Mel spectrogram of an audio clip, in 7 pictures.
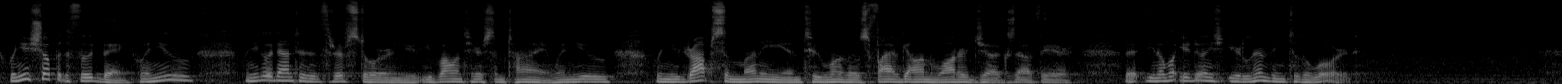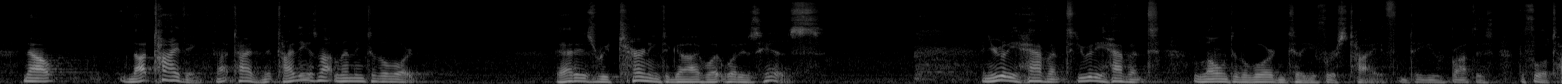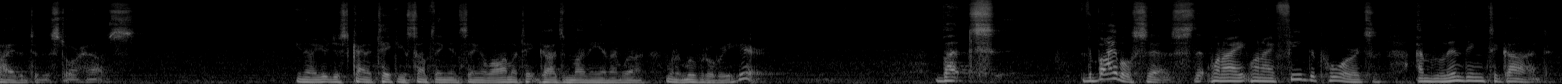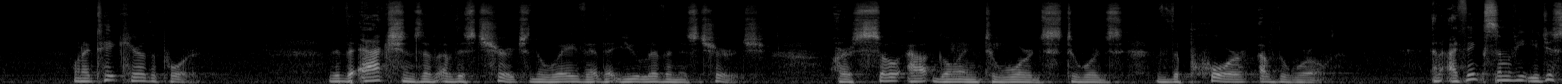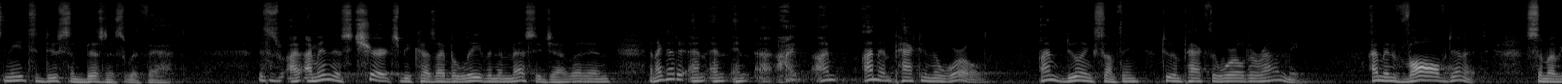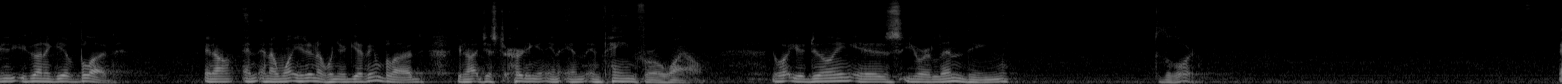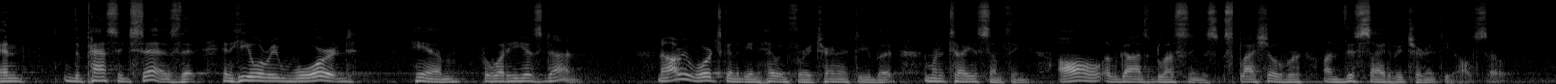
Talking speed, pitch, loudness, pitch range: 175 wpm, 125 Hz, -38 LUFS, 105-145 Hz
